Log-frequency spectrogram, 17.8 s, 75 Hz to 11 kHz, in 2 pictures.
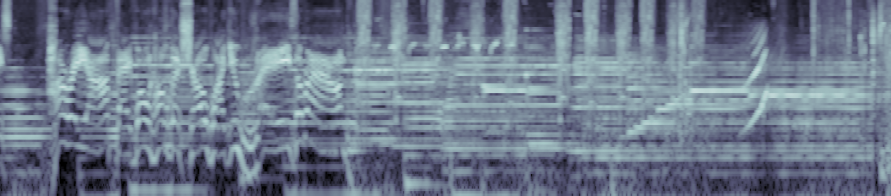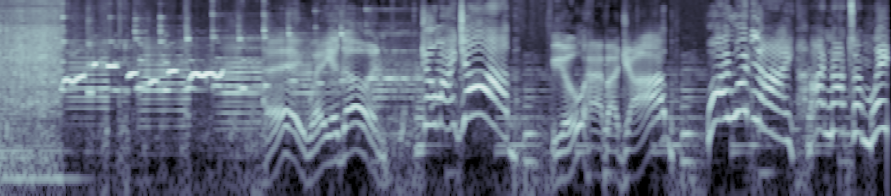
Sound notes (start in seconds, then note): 9.5 whistling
